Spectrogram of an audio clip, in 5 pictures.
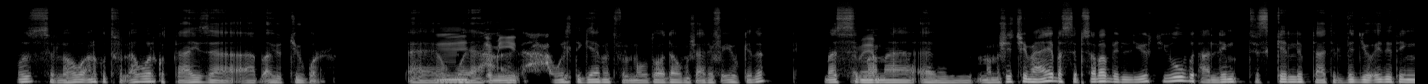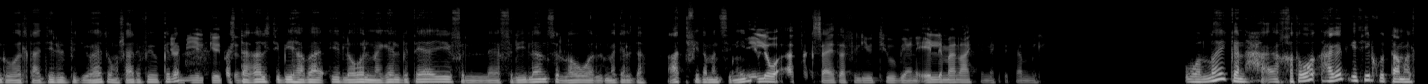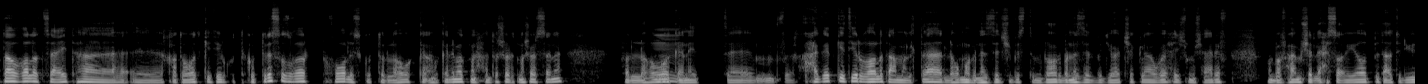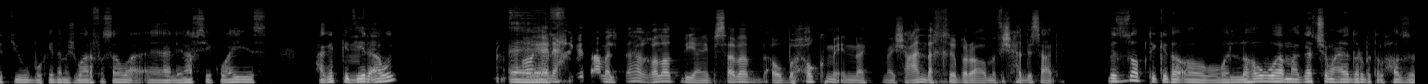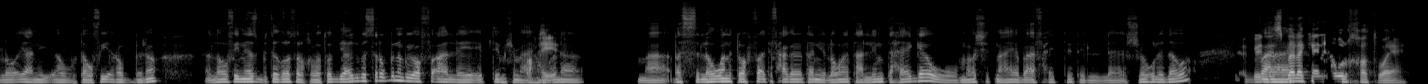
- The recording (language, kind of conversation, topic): Arabic, podcast, إزاي بتوازن بين شغفك والمرتب اللي نفسك فيه؟
- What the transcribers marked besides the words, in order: in English: "يوتيوبر"; in English: "skill"; in English: "الvideo editing"; in English: "الFreelance"; tapping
